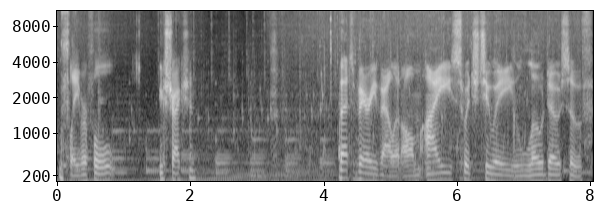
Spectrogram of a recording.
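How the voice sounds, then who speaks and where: A man talking casually as a guest co-streamer on a game stream. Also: on the low side. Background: music.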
